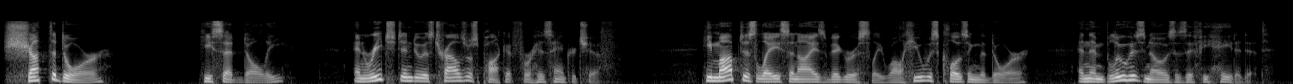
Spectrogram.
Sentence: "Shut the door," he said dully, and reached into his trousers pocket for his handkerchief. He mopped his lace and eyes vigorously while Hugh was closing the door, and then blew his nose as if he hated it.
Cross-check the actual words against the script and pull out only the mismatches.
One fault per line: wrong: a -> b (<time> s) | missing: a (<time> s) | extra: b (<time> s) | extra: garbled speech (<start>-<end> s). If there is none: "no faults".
no faults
